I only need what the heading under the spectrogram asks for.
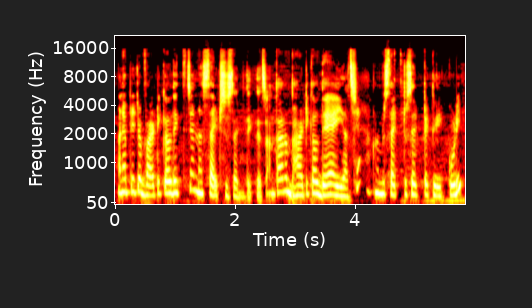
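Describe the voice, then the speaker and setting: Husky woman explaining software step by step. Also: on the high side, fast, dry recording, rough recording. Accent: Bangladeshi Bengali. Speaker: computer tutorial teacher. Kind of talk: screen-recorded software tutorial.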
